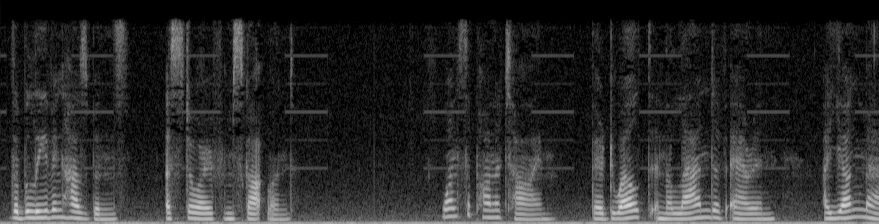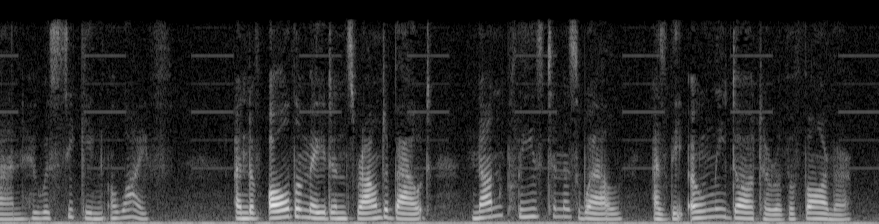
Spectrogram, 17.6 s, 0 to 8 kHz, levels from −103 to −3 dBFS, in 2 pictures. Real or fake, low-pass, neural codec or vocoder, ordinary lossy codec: real; 7.2 kHz; none; MP3, 64 kbps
